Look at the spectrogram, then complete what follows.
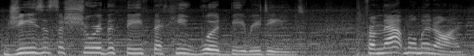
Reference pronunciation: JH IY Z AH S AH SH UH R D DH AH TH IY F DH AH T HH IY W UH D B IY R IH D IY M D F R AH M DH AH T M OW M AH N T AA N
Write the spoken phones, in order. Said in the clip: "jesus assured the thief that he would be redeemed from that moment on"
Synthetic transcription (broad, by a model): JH IY Z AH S AH SH UH R D DH AH TH IY F DH AH T HH IY W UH D B IY R IH D IY M D F R AH M DH AH T M OW M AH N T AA N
